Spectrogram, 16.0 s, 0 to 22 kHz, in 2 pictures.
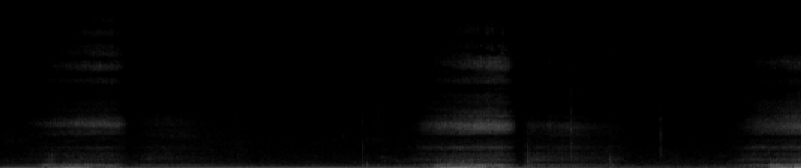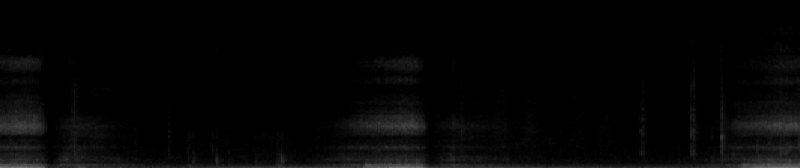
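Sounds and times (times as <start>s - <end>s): steady low hum: 0.0s - 16.0s
dog snoring: 0.3s - 1.9s, 4.1s - 6.0s, 7.3s - 9.1s, 11.2s - 12.9s, 15.2s - 16.0s.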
